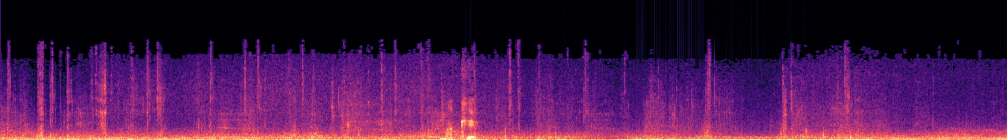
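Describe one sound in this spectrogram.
Tall grass rustles as someone creeps through it.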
